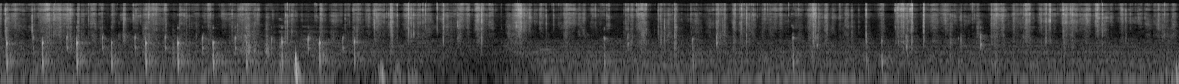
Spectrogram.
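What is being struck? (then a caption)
Folded foil origami paper. A small crane folded from thin blue foil origami paper is held in both hands while its points are folded and creased with fingertips and thumbnails. Quiet, dry crinkles and rapid sharp ticks come fast in the first few seconds, with one louder snap. Softer, steady rustling and scattered clicks follow.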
